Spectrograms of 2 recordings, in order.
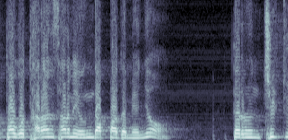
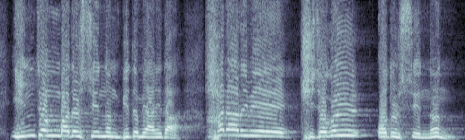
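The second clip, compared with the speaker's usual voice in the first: usual speaking voice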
